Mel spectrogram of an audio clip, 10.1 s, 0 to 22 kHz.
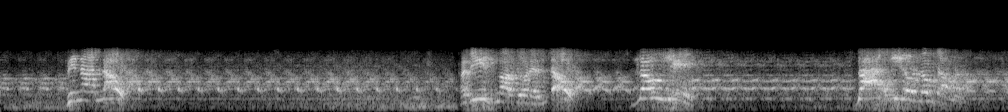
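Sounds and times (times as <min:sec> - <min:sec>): electronic siren warbling: 0:00.0 - 0:10.0.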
